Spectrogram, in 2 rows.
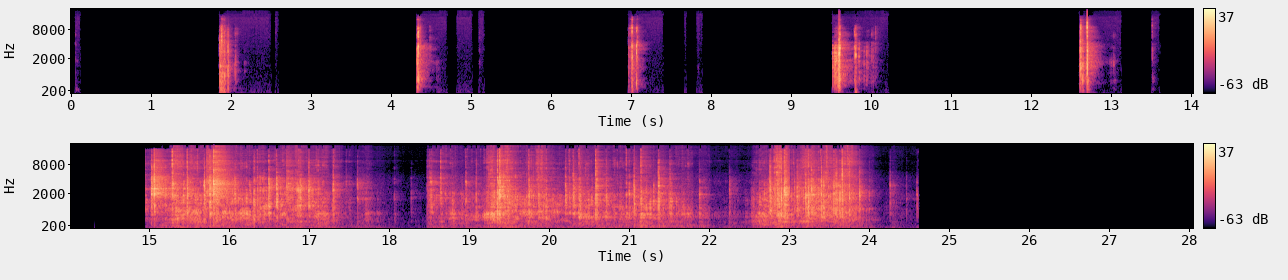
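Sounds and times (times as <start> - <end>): marble run clicks: 15.0 - 24.4.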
